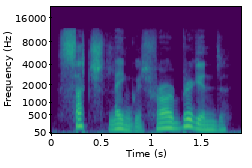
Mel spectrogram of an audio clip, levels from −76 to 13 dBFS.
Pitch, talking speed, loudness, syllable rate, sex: 120 Hz, 155 wpm, -19 LUFS, 4.6 syllables/s, male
